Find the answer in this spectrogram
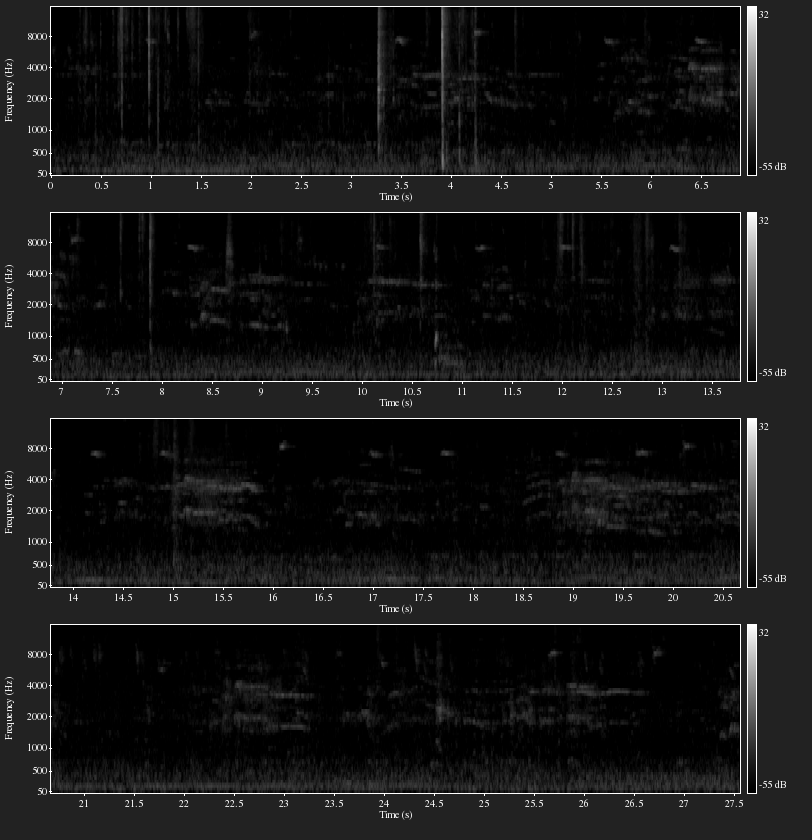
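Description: Small birds chirping in short scattered bursts over a steady low hum, with a couple of sharp clicks about three to four seconds in.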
